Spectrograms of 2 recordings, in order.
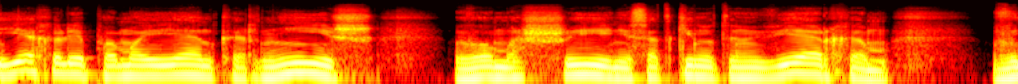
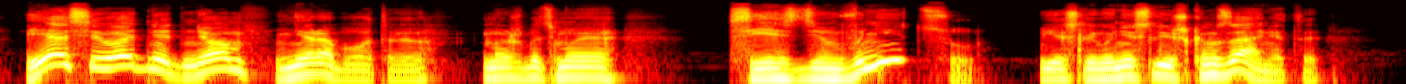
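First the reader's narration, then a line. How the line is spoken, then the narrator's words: Cheerful. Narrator (Russian): Рауль весело сказал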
